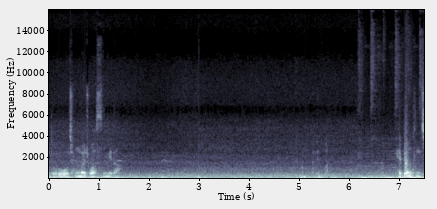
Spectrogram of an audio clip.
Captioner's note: slightly majestic sea with strong waves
